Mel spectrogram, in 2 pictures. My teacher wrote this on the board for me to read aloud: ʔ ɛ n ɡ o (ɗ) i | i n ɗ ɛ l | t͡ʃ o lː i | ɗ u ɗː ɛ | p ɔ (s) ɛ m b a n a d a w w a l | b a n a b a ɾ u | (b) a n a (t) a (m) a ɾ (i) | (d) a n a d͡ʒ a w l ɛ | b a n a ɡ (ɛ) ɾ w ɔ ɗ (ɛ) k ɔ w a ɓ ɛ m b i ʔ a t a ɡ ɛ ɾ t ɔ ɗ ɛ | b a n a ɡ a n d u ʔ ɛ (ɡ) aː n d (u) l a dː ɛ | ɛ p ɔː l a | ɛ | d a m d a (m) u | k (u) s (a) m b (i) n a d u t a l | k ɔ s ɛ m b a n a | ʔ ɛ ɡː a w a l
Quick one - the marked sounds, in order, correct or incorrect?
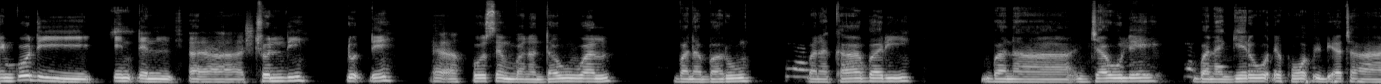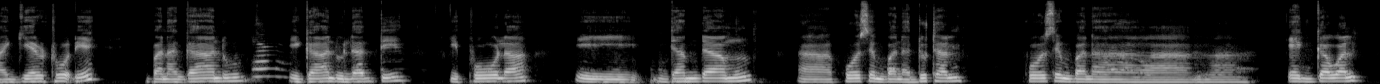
incorrect, correct, correct, incorrect, incorrect, correct, incorrect, correct, correct, correct, correct, correct, incorrect, incorrect, incorrect

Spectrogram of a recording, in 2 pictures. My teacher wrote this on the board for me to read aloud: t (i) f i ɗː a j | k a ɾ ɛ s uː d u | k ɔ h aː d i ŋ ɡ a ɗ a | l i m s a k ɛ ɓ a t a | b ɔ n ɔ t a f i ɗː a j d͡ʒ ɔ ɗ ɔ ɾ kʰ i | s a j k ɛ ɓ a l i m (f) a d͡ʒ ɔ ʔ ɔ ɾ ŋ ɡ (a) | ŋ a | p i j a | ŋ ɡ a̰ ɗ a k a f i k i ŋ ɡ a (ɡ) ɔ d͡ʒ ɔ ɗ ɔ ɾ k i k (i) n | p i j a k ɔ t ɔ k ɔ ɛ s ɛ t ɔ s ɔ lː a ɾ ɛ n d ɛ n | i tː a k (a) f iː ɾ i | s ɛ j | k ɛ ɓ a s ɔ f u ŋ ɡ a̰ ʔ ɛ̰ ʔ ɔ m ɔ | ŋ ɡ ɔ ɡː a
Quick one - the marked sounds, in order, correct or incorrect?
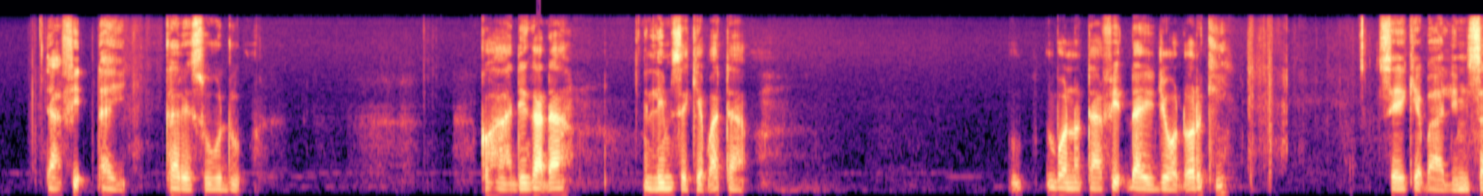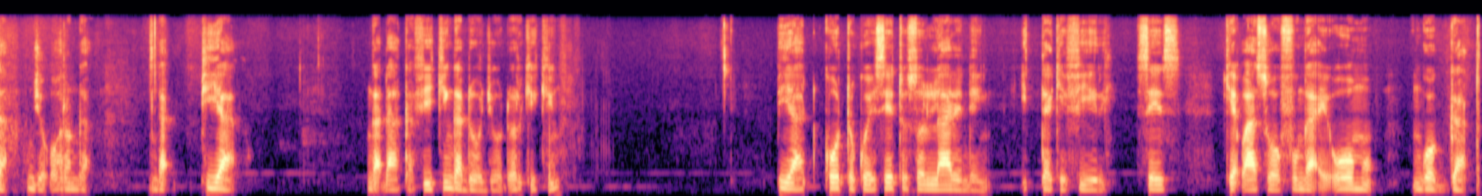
incorrect, incorrect, correct, incorrect, correct, incorrect

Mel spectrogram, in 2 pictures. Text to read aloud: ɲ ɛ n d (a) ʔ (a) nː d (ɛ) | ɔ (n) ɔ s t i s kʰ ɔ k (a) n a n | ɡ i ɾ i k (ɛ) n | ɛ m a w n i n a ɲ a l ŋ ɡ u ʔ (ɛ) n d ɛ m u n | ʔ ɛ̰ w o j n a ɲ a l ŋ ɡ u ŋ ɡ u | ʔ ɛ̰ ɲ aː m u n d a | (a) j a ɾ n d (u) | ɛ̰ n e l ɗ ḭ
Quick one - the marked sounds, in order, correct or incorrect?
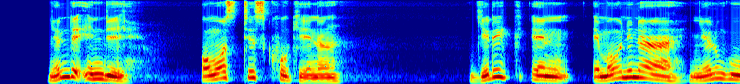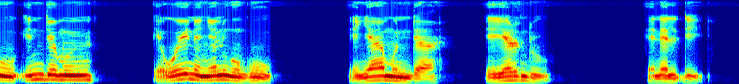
incorrect, incorrect, correct, incorrect, incorrect, correct, incorrect, incorrect, correct

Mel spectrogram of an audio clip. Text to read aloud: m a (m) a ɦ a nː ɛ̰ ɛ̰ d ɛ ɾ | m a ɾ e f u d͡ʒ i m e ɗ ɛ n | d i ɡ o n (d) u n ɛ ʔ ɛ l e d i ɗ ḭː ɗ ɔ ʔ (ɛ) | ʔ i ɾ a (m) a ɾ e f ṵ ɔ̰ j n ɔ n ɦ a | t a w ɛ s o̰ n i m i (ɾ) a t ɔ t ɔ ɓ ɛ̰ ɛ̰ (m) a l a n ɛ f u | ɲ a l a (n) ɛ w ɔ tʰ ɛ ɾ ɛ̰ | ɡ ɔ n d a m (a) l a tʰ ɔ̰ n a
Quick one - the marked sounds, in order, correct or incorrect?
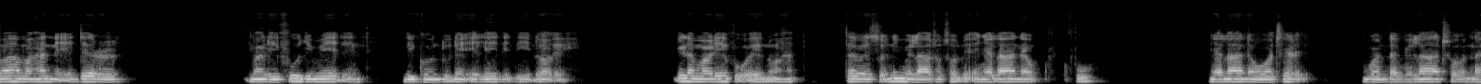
correct, correct, correct, correct, incorrect, incorrect, correct, incorrect

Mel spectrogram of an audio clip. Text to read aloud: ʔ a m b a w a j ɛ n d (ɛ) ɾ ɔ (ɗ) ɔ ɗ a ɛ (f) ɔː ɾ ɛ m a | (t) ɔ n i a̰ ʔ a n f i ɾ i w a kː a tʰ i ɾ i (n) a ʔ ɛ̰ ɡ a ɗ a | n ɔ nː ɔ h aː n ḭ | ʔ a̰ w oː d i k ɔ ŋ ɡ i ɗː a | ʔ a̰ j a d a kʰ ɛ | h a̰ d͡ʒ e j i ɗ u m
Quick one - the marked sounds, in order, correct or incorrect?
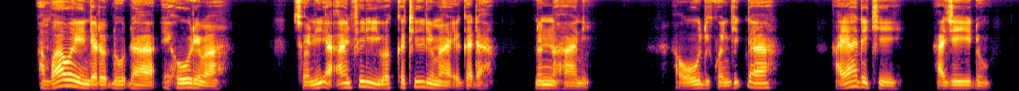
correct, correct, incorrect, incorrect, incorrect

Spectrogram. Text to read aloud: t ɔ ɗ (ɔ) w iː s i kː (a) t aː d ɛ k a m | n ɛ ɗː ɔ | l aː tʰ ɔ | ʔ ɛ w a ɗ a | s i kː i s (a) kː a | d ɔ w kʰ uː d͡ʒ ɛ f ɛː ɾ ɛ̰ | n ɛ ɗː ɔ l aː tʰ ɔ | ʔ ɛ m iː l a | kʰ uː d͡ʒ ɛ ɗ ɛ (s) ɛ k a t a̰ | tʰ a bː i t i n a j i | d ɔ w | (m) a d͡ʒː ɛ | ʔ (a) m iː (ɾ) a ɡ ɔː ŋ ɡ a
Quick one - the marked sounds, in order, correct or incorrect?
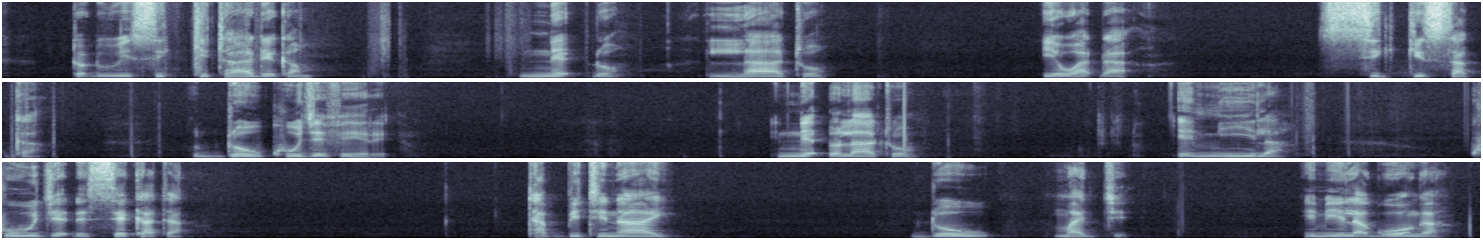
incorrect, incorrect, correct, correct, correct, incorrect, incorrect

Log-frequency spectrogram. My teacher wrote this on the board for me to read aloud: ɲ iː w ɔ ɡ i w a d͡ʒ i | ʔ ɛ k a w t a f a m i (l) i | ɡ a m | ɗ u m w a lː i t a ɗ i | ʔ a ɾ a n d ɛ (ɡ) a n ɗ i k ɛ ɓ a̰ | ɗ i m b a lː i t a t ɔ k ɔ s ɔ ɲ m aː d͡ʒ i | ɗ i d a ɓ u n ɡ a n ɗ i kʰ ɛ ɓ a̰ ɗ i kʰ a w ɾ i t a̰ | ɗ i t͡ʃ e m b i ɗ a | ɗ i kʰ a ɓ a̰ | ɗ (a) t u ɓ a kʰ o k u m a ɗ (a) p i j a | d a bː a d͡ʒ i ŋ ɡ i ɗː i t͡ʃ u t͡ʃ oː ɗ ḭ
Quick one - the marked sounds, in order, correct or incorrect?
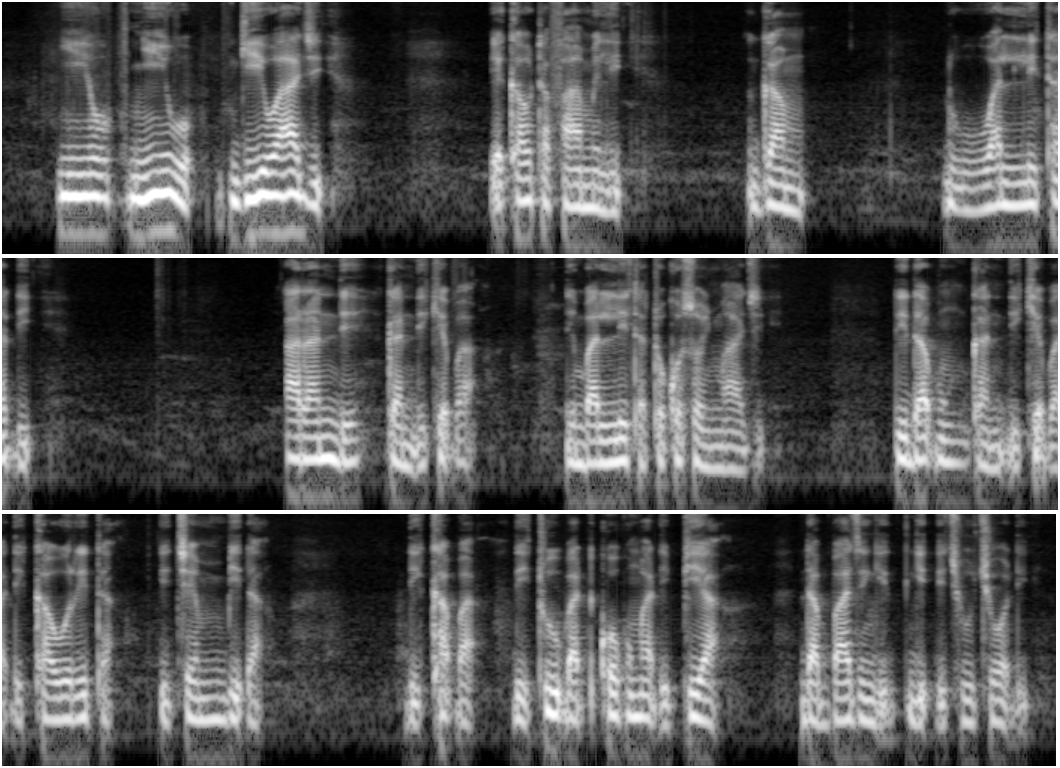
correct, correct, incorrect, incorrect

